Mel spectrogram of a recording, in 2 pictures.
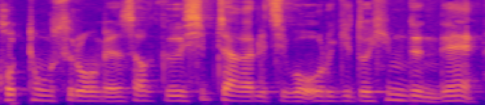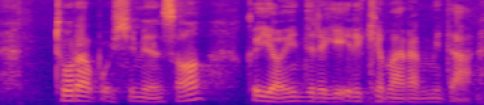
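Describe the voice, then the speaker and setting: A man at medium pitch speaks with fairly even intonation. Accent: Daegu. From Daegu, Korea. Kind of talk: preaching, sermon. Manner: sentence endings falling down.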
